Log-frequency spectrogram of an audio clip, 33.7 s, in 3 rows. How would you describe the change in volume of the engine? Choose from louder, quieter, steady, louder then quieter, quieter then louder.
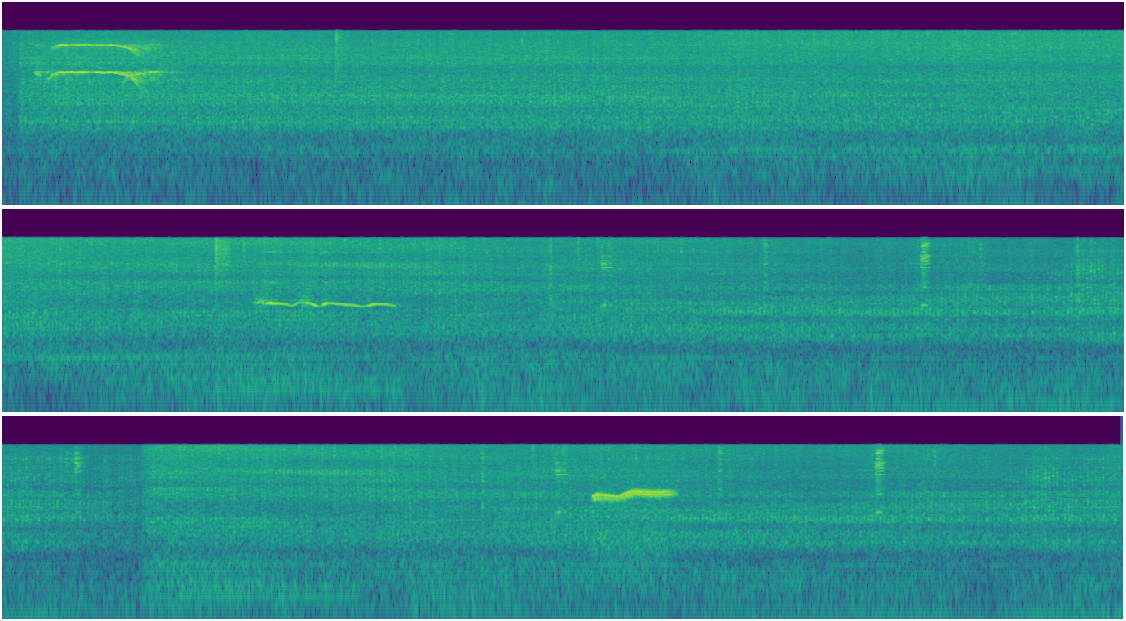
steady.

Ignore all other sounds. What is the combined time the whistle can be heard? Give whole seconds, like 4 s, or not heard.
4 s.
